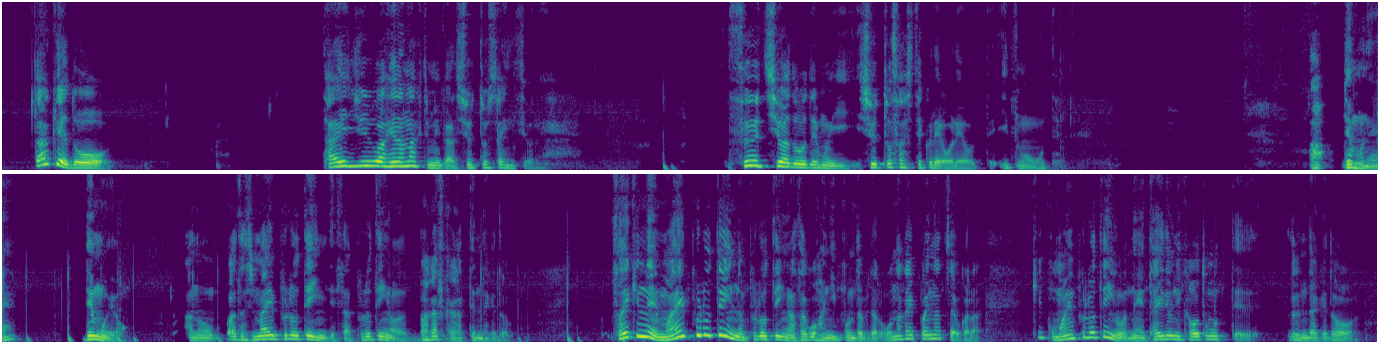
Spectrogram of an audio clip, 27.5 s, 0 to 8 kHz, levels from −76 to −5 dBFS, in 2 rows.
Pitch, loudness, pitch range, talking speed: 140 Hz, -23 LUFS, 110-170 Hz, 345 characters per minute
